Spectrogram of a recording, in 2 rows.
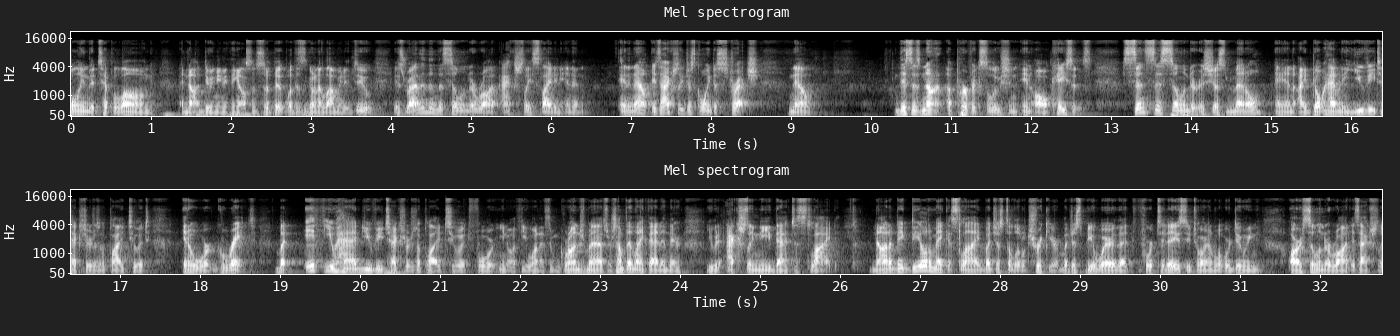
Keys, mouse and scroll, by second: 1.0 scroll up 4, 1.3 z, 1.8 shift+middle click, 2.1 z, 3.1 z, 3.1-3.8 scroll down 3.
